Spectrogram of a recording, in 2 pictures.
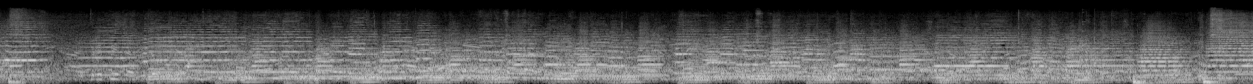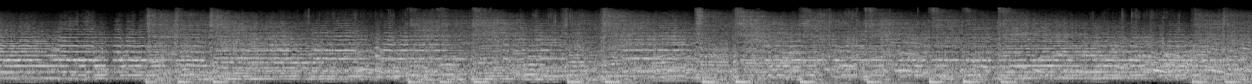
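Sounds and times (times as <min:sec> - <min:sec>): brass band playing: 0:00.0 - 0:25.0.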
